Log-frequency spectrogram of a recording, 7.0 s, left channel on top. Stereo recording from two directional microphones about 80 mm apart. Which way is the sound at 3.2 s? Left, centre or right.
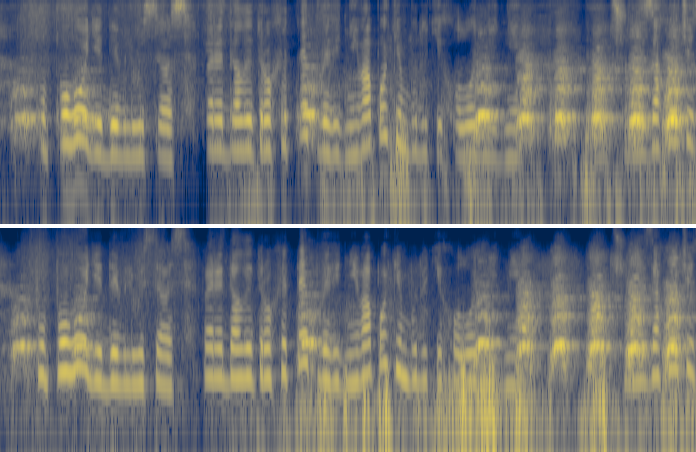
Left.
